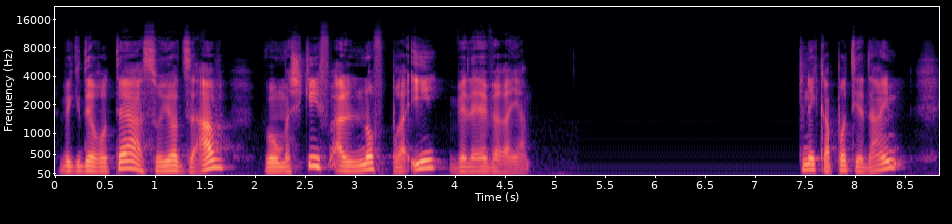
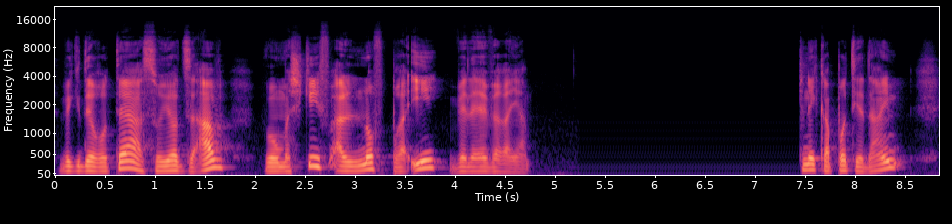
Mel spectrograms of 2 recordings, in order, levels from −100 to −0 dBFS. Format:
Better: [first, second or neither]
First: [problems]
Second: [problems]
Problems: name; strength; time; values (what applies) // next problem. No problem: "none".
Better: neither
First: audio freezing; at 5.5 s for 2 s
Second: audio freezing; at 5.5 s for 2 s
